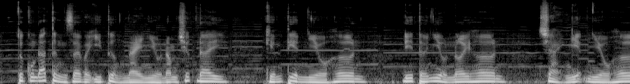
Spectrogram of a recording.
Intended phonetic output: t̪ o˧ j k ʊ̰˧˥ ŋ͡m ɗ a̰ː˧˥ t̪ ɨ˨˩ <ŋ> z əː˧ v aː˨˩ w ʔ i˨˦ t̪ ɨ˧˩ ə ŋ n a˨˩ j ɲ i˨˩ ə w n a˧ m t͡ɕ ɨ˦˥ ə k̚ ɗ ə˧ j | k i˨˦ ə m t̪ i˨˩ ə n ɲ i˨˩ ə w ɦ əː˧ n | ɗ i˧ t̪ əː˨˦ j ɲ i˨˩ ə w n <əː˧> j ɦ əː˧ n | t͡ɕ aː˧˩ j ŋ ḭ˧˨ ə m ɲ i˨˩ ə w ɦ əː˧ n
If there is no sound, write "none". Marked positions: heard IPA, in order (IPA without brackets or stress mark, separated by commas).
ŋ, əː˧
